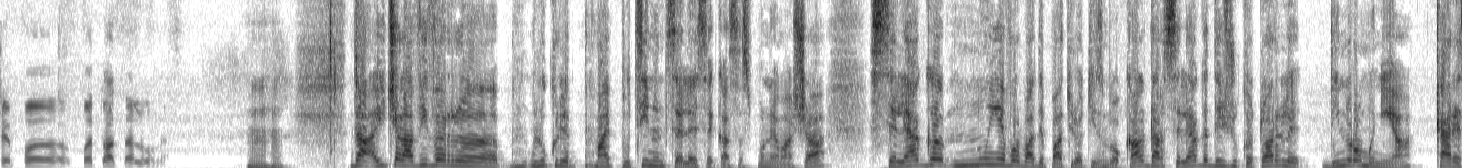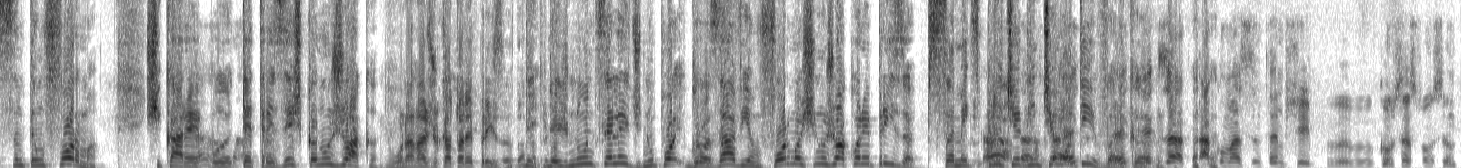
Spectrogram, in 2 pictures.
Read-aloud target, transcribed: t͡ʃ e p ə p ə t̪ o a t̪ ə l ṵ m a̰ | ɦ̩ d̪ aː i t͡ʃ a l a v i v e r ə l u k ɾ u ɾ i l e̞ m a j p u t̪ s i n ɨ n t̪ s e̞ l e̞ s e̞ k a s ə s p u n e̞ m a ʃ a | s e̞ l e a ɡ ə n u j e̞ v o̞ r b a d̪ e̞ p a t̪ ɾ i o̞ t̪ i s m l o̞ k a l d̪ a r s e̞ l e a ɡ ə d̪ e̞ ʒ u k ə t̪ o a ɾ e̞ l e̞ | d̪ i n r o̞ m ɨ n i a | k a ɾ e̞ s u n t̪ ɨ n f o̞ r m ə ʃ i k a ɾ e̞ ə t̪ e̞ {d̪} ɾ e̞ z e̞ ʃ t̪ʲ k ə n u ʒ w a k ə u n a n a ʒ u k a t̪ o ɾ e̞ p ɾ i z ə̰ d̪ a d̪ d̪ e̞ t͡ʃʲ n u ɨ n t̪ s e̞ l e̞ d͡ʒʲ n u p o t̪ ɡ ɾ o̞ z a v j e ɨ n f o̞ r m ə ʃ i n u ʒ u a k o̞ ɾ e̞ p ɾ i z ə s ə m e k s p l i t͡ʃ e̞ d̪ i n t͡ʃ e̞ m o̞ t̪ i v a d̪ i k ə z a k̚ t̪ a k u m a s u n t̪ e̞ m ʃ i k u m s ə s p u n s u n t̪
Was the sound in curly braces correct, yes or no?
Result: no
